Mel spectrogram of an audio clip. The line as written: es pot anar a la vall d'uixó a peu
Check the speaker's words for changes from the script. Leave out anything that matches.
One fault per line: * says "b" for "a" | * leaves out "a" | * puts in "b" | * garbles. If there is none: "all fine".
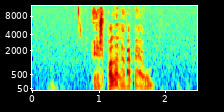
* leaves out "anar"
* leaves out "vall d'uixó"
